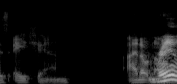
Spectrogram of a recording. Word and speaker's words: Etienne: I think that Well, his he actually did say in his press conference that his the the correct pronunciation is Etienne.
